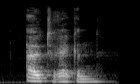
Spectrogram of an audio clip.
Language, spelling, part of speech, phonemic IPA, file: Dutch, uitrekken, verb, /œytˈrɛkə(n)/, Nl-uitrekken.ogg
- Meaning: to stretch out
